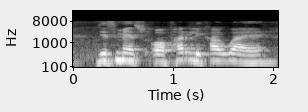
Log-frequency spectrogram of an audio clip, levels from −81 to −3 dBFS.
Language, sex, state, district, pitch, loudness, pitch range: Hindi, male, Jharkhand, Deoghar, 175 Hz, -15 LUFS, 160-180 Hz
